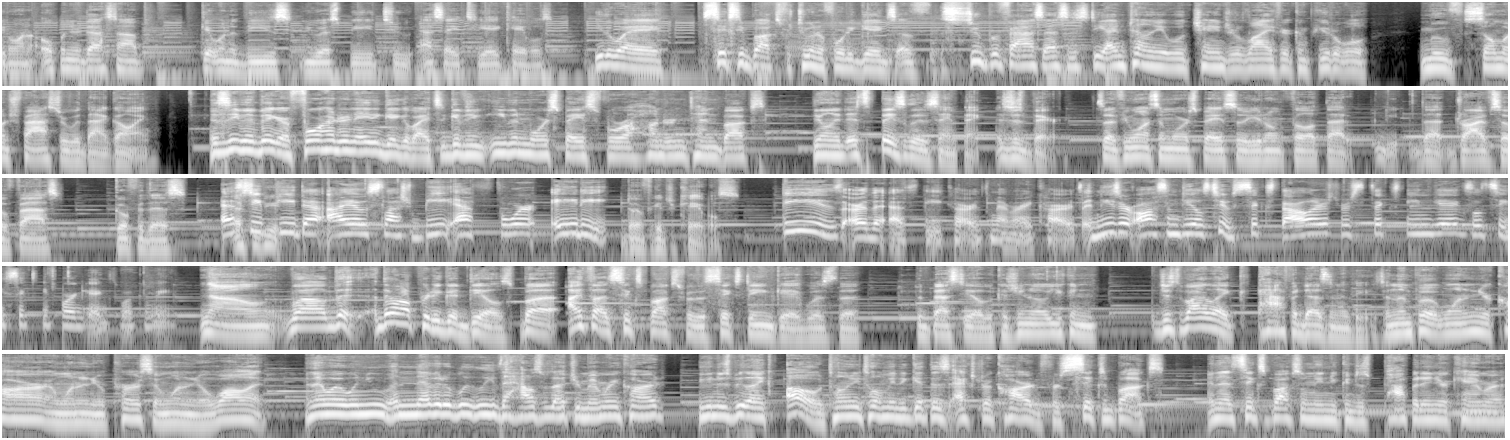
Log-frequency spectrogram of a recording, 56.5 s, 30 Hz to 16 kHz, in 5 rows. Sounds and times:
Music: 0.0 - 10.1, 10.7 - 56.4
Speech: 0.0 - 56.4.

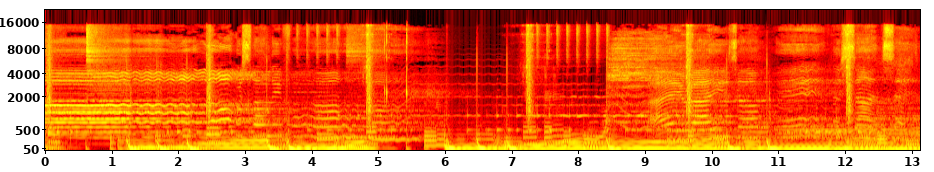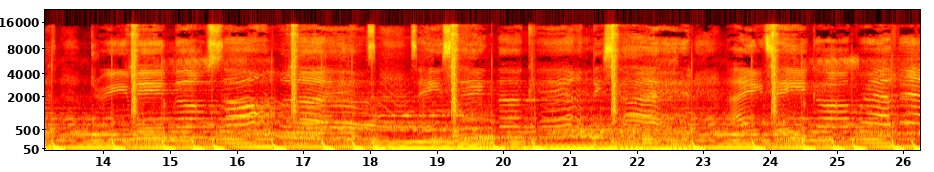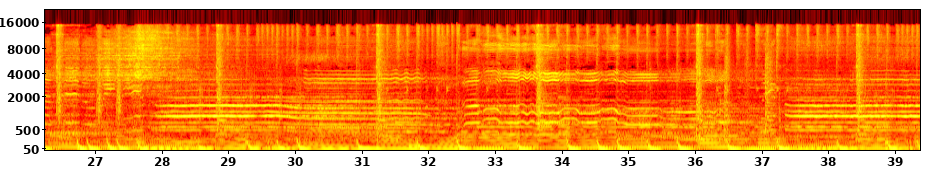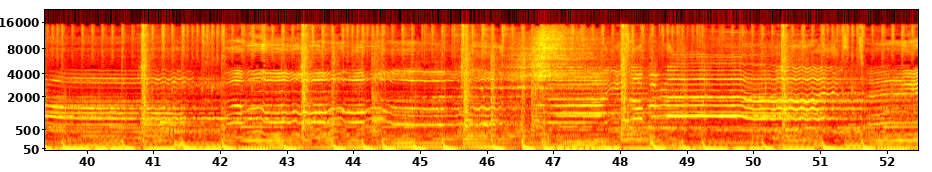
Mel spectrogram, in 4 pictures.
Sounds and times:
Singing: 0.0 - 6.3, 8.4 - 52.4
Soul music: 0.0 - 52.4.

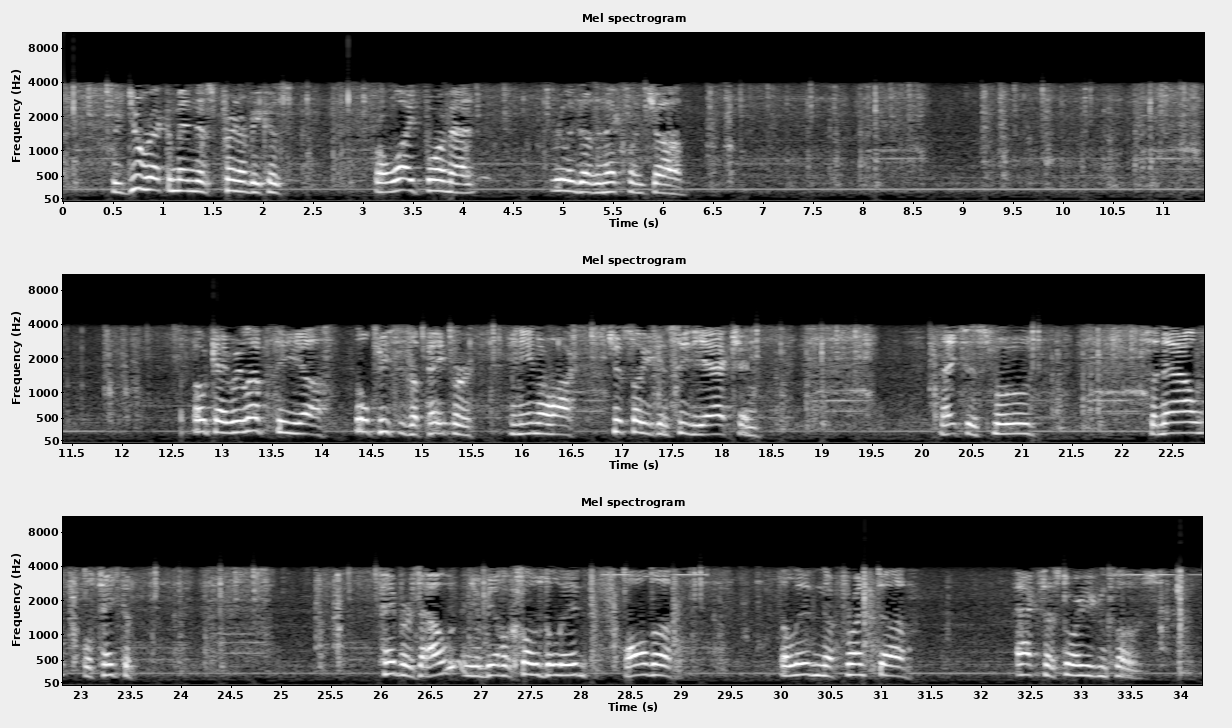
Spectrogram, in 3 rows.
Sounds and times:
Printer: 0.0 - 31.4, 32.4 - 34.2
Speech: 0.5 - 2.3, 3.1 - 4.2, 4.8 - 6.2, 12.7 - 18.4, 20.2 - 21.2, 22.2 - 23.6, 26.0 - 29.0, 30.0 - 31.4, 32.3 - 33.7.

